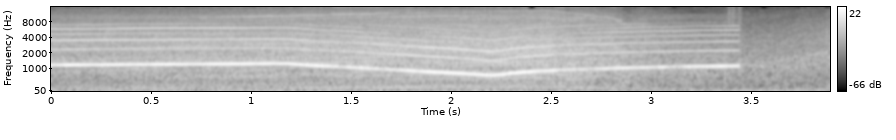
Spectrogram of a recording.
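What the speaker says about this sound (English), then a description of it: "let's put our siren on." A police car siren from the Police Simulator Patrol Officers video game wails loudly and alone, holding a steady tone, dipping and rising once, then cutting off near the end.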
